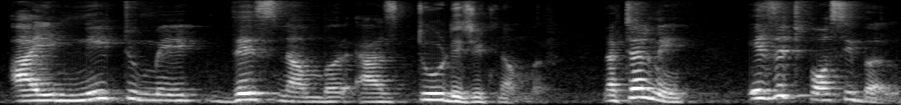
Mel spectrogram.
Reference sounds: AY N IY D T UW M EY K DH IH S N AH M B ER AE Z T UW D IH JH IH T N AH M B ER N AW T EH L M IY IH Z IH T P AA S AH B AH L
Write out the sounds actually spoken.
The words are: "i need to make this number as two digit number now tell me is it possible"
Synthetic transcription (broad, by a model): AY N IY D T UW M EY K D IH S N AH M B ER AE Z T UW D IH JH IH T N AH M B ER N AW T EH L M IY IH Z IH T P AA S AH B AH L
